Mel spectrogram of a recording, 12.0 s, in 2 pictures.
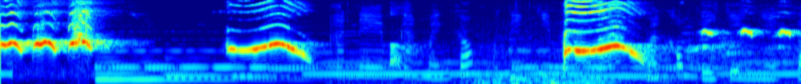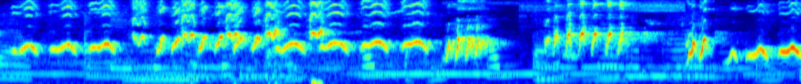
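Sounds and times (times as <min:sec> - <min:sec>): bird calling: 0:00.0 - 0:01.0, 0:01.7 - 0:02.4, 0:04.2 - 0:12.0.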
